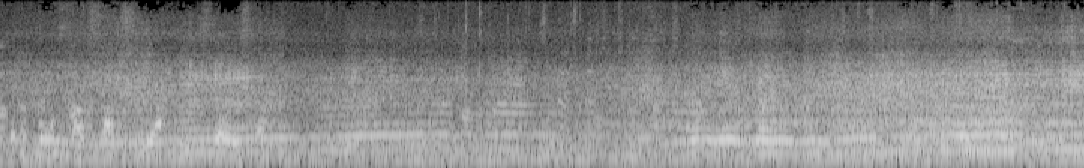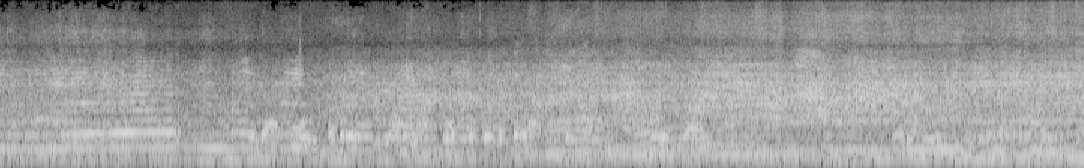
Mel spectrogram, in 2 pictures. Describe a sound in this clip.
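Several race car engines roar and whine as the cars speed along a track, growing louder as they come near.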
